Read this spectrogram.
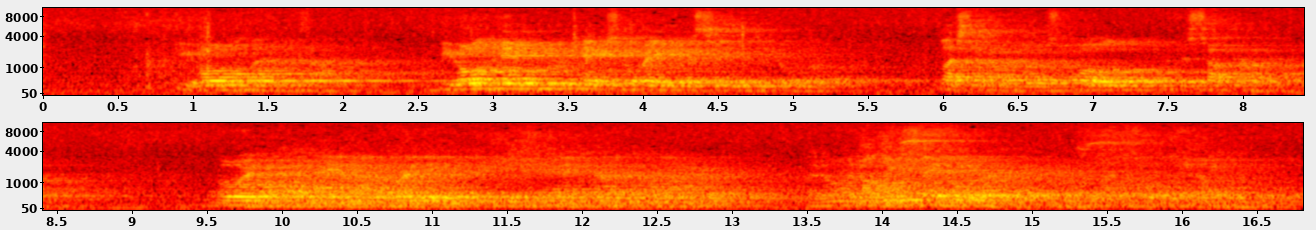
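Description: A man chants slowly through a microphone in a large echoing hall.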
